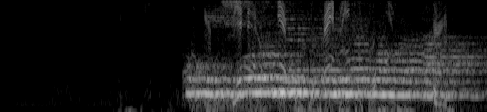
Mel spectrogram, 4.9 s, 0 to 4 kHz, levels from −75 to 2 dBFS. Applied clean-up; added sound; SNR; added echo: neural separator model SepFormer DNS4.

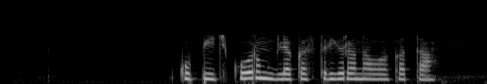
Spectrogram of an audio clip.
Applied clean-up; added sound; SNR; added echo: none; none; none; none.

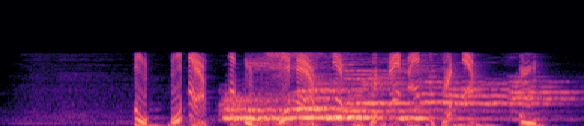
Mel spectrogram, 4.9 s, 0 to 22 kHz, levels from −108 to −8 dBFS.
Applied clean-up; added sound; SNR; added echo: classical method WPE with log-MMSE.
